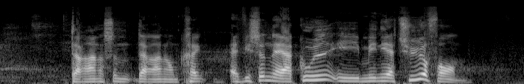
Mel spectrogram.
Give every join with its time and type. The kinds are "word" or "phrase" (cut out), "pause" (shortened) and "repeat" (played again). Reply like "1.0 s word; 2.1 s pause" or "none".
none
